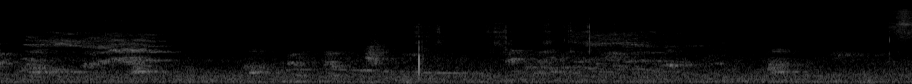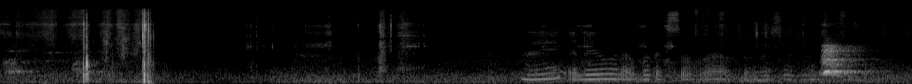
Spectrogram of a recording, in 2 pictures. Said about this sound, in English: Lose your bark there, bud.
